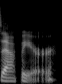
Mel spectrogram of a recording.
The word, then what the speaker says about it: Zapier: I think it’s Zapier. I always pronounce it Zapier because the little code you build is called Zaps.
